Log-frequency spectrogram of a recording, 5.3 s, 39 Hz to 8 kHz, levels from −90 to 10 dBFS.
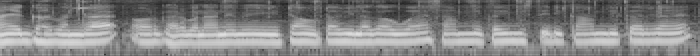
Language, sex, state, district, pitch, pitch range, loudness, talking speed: Hindi, male, Bihar, Sitamarhi, 160 Hz, 155-165 Hz, -13 LUFS, 265 wpm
